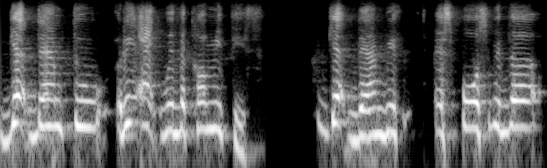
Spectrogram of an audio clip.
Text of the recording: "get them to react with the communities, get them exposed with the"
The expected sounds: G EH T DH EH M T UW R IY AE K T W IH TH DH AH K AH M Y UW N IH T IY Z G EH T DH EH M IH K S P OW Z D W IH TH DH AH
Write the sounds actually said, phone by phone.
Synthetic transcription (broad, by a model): G EH T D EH M T UW R IY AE K T W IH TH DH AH K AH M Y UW IH T IY S G EH T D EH M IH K S P OW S W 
